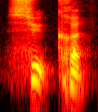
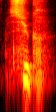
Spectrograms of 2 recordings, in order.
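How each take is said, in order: First: "Sucre" broken into su, pause, cre; syllable by syllable. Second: "Sucre" quick as one syllable; joined-up French pronunciation. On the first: Teacher modelling the word for learners, split into syllables. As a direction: sound out "Sucre" slowly in two parts. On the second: Teacher modelling the word for learners, run together. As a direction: say "Sucre" whole, final e silent. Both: Shown as a demonstration. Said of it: "how to pronounce it".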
